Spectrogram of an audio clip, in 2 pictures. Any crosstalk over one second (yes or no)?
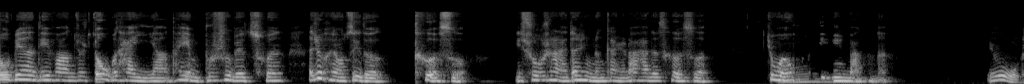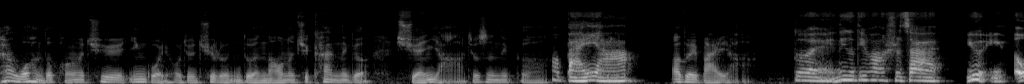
no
